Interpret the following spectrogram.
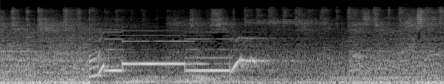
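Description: A short siren blast, about a second and a half long: an upward whoop into a steady high tone, dropping to a steady lower tone, then sweeping up again. It sits over music with a low pulsing beat.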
